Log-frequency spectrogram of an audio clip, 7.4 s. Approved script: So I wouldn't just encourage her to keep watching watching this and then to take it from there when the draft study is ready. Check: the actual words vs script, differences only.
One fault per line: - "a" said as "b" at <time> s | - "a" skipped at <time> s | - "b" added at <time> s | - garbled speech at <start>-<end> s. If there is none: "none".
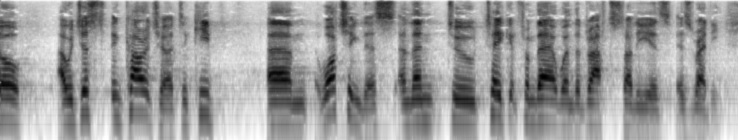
- "wouldn't" said as "would" at 0.7 s
- "watching" skipped at 3.6 s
